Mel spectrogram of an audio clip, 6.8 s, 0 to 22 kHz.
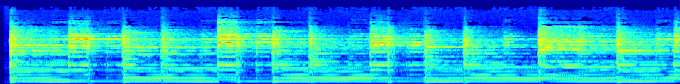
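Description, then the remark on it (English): A 1987 pop rock hit song plays loudly and steadily, with chorus-drenched guitar chords struck in a regular rhythm and sustained synth-like harmonies, no voices standing out. “That is a song that you uh, probably remember if you were listening to radio at all in 1987.”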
